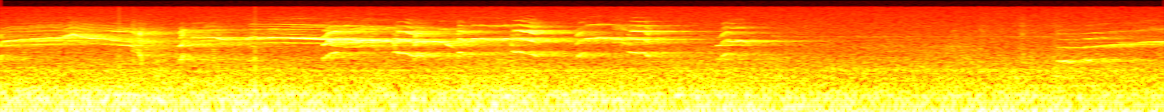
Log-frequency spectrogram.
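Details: Peregrine falcons using a nest box in a water tower in Orange, New South Wales, Australia, with young in the nest: rapid series of raspy, harmonic calls, several sliding downward, then a short pause and one rising call at the end, steady hum beneath.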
